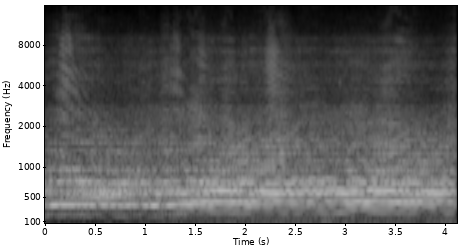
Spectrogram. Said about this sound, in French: Là, il fait simplement tournoyer un haut-parleur au bout d'une ficelle.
